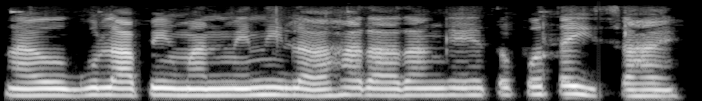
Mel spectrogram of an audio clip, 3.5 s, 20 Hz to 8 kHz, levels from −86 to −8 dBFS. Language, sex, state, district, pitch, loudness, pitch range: Surgujia, female, Chhattisgarh, Sarguja, 200 Hz, -17 LUFS, 195-210 Hz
